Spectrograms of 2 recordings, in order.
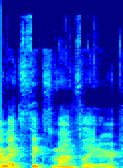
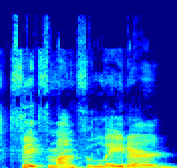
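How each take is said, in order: First: Said in the usual way. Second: Six months later, drawn out slowly, word by word; slow it right down on Six months later; slow dramatic restatement. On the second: Shown as a demonstration.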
